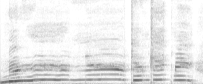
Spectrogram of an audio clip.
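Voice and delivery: very high squeaky mock plea; mock terror. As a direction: squeal like a tiny victim. Friend being eaten, retold.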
